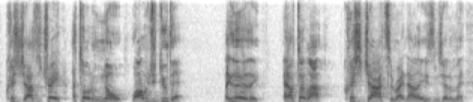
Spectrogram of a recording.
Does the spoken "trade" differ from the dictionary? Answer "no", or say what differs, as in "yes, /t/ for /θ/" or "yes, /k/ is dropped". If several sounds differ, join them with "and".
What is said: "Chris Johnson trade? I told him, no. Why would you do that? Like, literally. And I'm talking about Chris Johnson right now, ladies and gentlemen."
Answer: yes, /d/ is dropped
